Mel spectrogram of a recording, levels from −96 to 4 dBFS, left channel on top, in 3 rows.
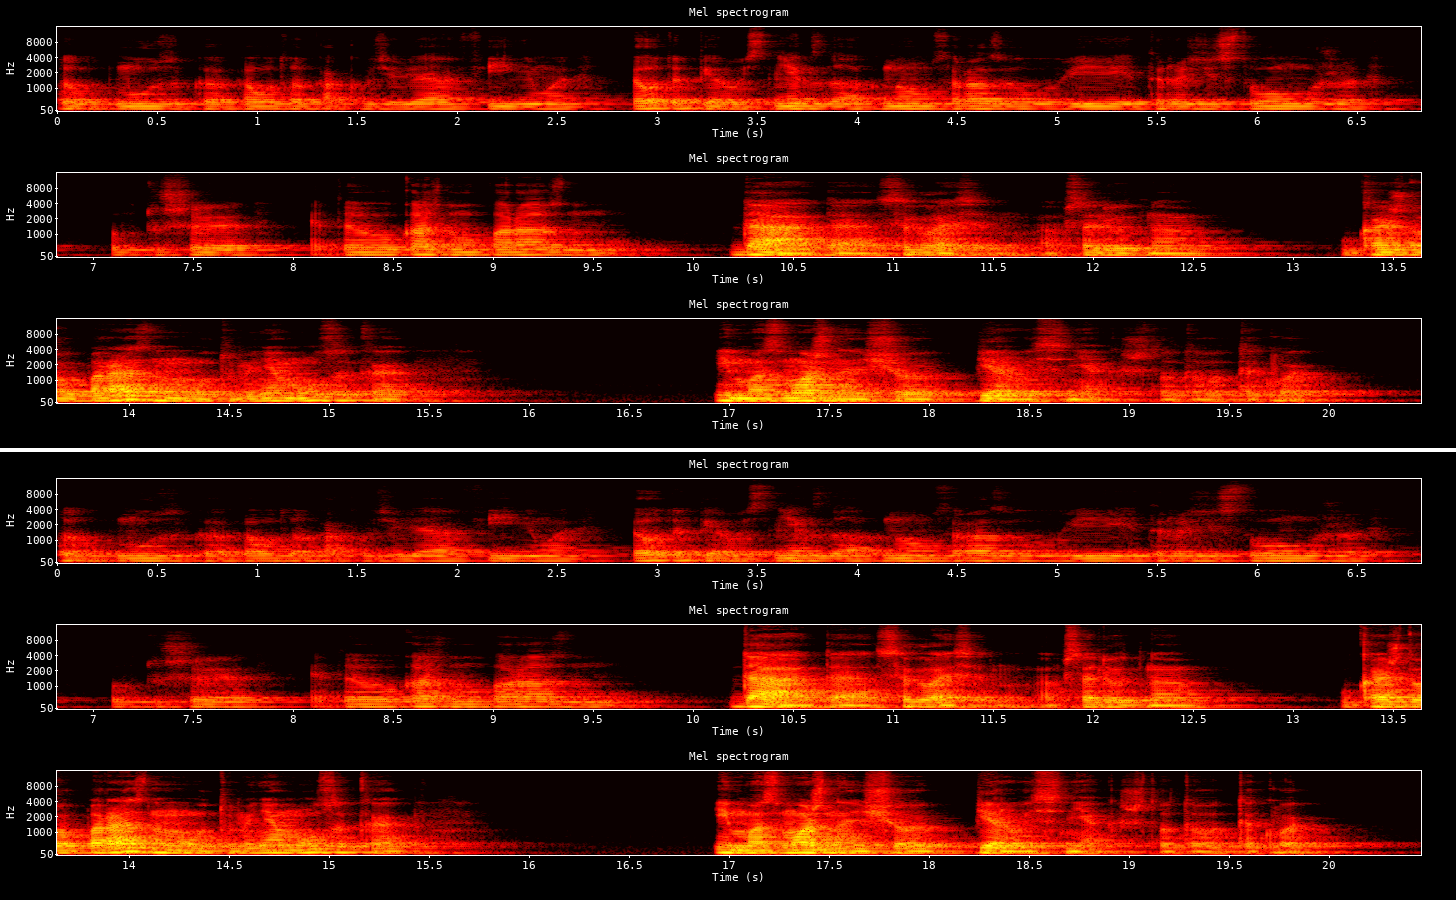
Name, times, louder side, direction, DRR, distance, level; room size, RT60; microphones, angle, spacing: voice 1, 0.0-6.6 7.1-7.8 8.1-9.7 19.7-19.8, left 2 dB, 30° left, 4 dB, 0.5 m, -36 dB
voice 2, 10.2-12.5 13.2-15.3 16.9-19.8, right 1 dB, 60° right, 4 dB, 0.7 m, -26 dB
3.7 x 2.9 x 3.1 m, 0.80 s
head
